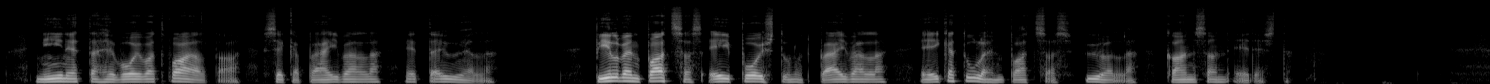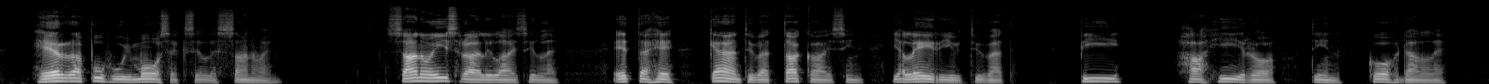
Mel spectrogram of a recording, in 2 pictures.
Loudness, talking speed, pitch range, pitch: -26 LUFS, 70 wpm, 105-130 Hz, 115 Hz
